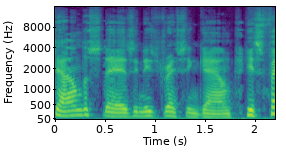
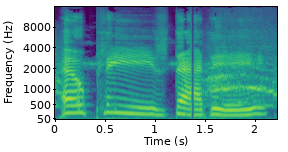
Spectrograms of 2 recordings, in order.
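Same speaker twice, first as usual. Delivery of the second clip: high, sugary, sickly sweet wheedling voice; 6 semitones higher than usual. A narrator reads a daughter coaxing her father, in a sugary voice. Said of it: "she said in her most sugary voice".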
